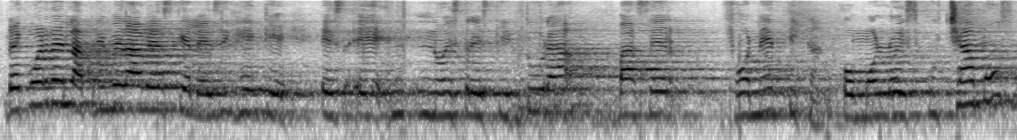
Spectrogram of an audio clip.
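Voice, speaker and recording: Slow, high-voiced woman teaching in an echoey hall. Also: darkish tone. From Oaxaca coast, Mexico. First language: Mixtec. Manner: patient, repeats words slowly with exaggerated tones. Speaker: language teacher. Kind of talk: classroom teaching. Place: university auditorium. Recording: echoey auditorium, long reverb, faint noise.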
